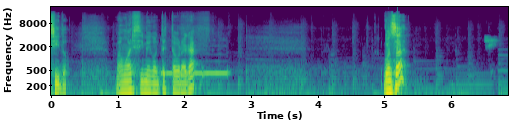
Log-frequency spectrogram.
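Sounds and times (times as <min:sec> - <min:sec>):
speech: 0:00.0 - 0:00.4, 0:01.0 - 0:02.4, 0:05.0 - 0:05.4
phone call ringing tone beep over a speakerphone: 0:01.4 - 0:02.8.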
